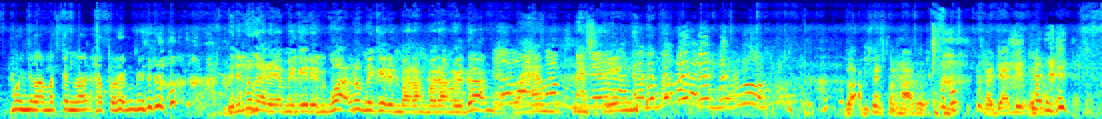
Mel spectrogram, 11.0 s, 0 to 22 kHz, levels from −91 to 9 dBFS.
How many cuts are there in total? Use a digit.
1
